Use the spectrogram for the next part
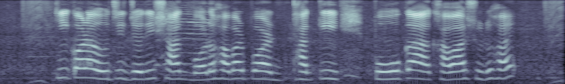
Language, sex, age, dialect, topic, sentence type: Bengali, female, 18-24, Rajbangshi, agriculture, question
